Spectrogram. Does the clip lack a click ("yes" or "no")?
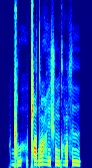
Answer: no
